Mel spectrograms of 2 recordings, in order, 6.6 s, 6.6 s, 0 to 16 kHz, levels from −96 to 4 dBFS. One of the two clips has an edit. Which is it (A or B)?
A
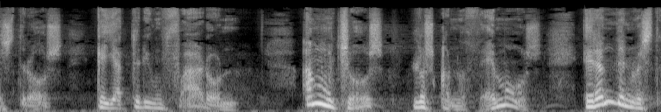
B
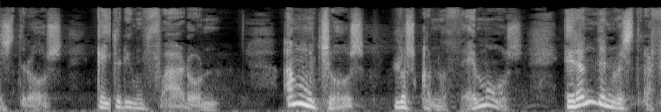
B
